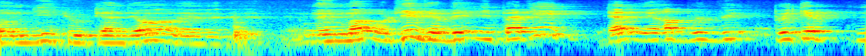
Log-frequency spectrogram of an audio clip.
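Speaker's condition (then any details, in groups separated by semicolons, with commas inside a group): Cerebral palsy; lifelong, non-progressive; stable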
